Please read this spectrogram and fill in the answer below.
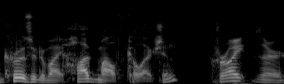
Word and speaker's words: Kreuzer: Kreutzer. I think that's how they pronounce it. You say cruiser, I say Kreuzer.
